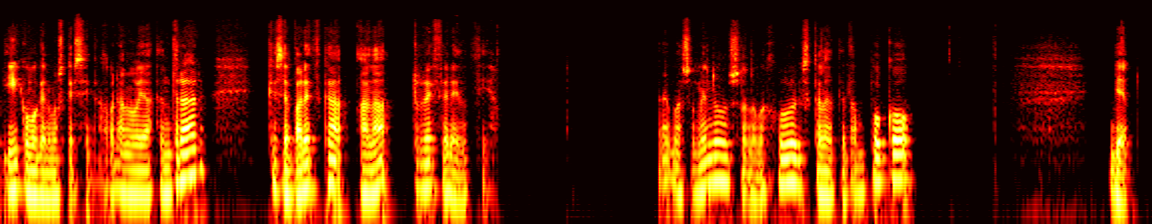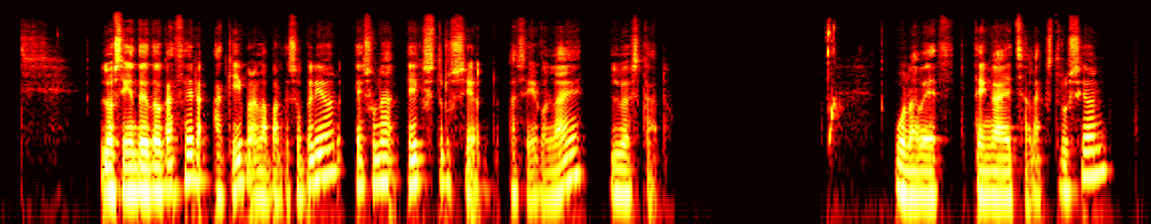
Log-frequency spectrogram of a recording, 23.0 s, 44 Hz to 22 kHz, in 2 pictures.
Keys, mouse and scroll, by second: 0.2 ctrl+z, 1.7 ctrl+b, 5.3 Tab, 5.7-7.2 middle drag, 7.2 Tab, 8.1 s, 10.1 Tab, 10.5-11.3 middle drag, 11.3 Tab, 11.9 right click, 12.4 alt+shift+right click, 12.9-16.0 shift+middle drag, 16.0 scroll up 3, 16.7 e, 17.3 s, 21.1-22.3 middle drag, 22.3 scroll up 2, 22.9 middle click.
